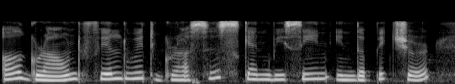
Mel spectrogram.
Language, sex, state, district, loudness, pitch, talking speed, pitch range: English, female, Assam, Kamrup Metropolitan, -15 LUFS, 230 Hz, 145 wpm, 210-255 Hz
